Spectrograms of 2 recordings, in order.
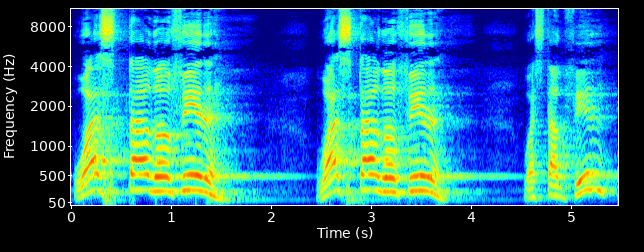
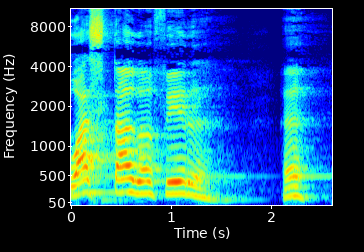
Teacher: khilaf karena kita wukufkan pada Jim Afwan pada ha dan intabih di saat kita mensukunkan ha harus ada hams karena dia huruful hams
